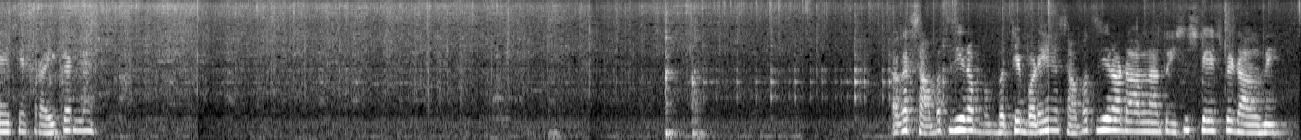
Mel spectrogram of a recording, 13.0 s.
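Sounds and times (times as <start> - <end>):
paste sizzling in ghee: 0.0 - 13.0
spoon stirring in pan: 0.3 - 9.6.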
